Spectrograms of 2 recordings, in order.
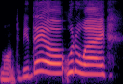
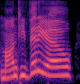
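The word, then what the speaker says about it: Montevideo: I'm like it's Monte Vido. It is not Monty video.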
